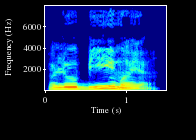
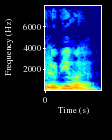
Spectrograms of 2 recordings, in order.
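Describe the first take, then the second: First: Любимая drawn out very slowly in a fake tearful wail; fake crying. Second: Said in the usual way. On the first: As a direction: stretch Любимая into a hammed-up sob. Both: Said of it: "пустил я фальшивую слезу".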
